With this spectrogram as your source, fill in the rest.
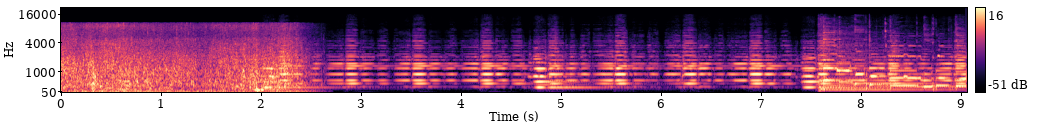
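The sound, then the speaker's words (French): Loud rushing ocean waves wash around a sailing boat for the first couple of seconds, then cut off abruptly as sustained, pitched musical tones take over. No one speaks. “Bonjour à tous et bienvenue sur mon bateau qui vogue sur l'océan couleur bleu salé.”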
